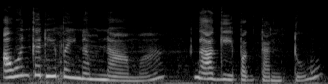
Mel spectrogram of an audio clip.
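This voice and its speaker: High-pitched, eager Filipino little sister. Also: female voice, big pitch swings, normal speed, faint music behind. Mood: teasing, insistent. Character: eager, teasing younger sister playing matchmaker. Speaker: radio drama actor. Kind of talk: Filipino radio serial acting.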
